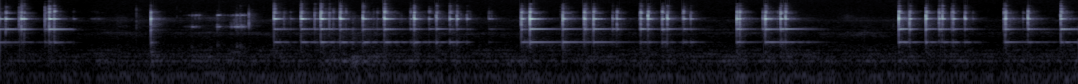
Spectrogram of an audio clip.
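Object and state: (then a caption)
Wine glass. A decorated wine glass is tapped and scratched, giving bright, chime-like glass clinks in quick bursts separated by short pauses. Each clink rings high with fainter lower tones beneath it and dies away almost at once.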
